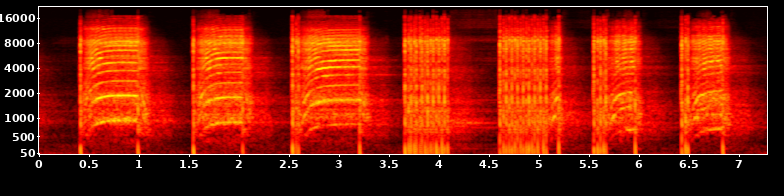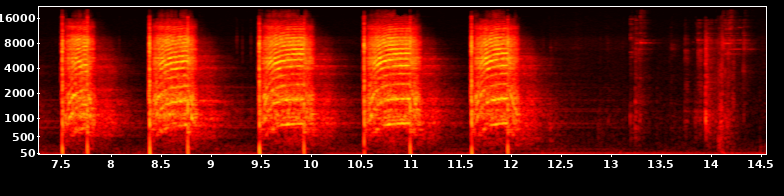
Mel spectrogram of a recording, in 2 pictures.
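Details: 1998 Yamaha Virago XV1100 won't start despite a good bendix, new idler gear and fully charged battery: about a dozen one-second bursts of high whirring starter spin with a clatter at each engage, engine never fires.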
